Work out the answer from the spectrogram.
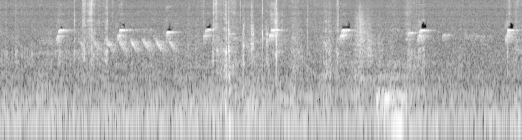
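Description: Faint, high bird chirps repeating about once a second, with a quick run of falling notes near the start. A single sharp tap about four and a half seconds in, over a steady low hum.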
